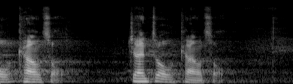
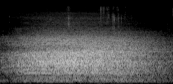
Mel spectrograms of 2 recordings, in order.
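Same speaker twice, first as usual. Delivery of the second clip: crowd shouting aye; 3 dB louder than usual. Real, not acted. Crowd voice vote.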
